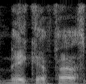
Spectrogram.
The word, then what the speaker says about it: mkfs: make FS make filesystem I pronounced to make FS but it's mkfs make filesystem so I'm going to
